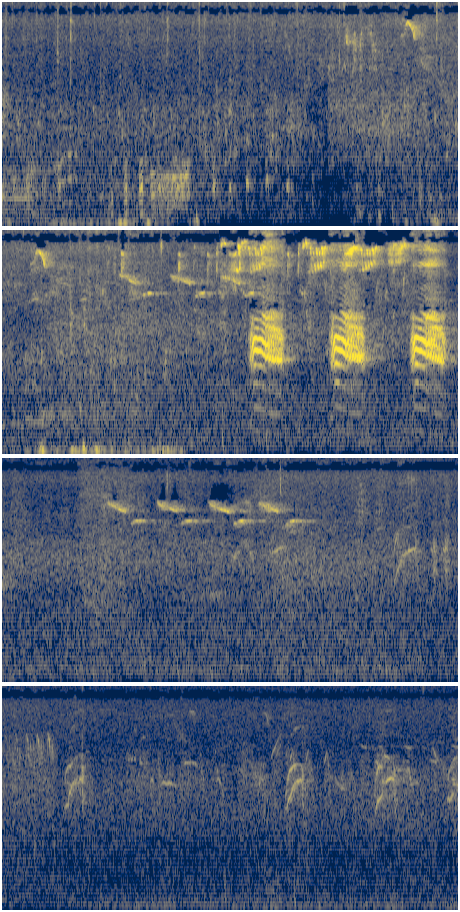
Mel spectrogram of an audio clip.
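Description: A large bird calls three times, harsh calls about a second apart, followed by faint chirps of small birds.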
